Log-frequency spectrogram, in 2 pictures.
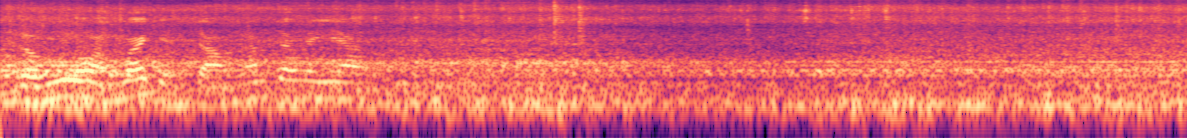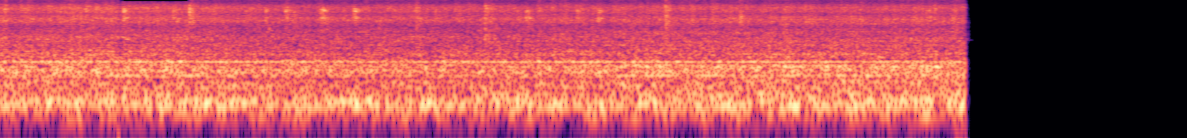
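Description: A machine motor hums and rattles steadily.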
